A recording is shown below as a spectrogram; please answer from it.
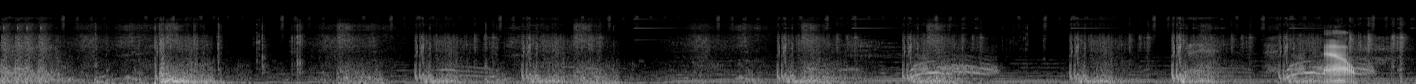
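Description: Repeated bursts of weapon fire and mechanical clanks from the classic shooter Final Doom TNT on the Metal map, coming in regular rhythmic volleys with a few grunts and effects layered between shots.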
